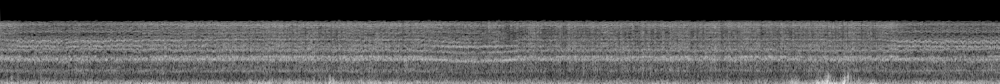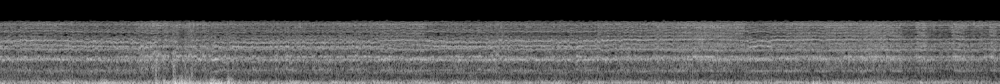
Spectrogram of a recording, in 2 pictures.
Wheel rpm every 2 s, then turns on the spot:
160, 170, 160, 170, 160, 160, 160, 160, 170, 170.
none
